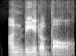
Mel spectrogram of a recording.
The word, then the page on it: unbeatable: American English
